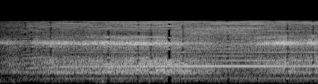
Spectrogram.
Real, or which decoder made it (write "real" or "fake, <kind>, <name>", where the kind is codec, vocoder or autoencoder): real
